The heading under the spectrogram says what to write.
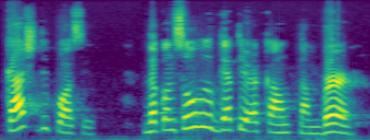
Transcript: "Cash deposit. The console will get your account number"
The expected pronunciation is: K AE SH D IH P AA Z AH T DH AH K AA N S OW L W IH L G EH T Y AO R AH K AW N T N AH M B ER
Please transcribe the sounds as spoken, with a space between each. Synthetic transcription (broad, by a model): K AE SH D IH P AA S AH T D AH K AA N S OW L W IH L G EH T Y AO R AH K AW N T N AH M B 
